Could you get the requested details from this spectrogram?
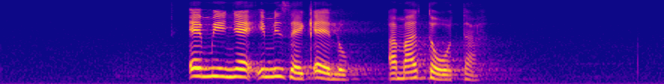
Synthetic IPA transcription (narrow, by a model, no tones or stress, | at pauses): emiɲɛʔimizɛk̬ʼɛlɔamad̥ʱɔːd̥ʱa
